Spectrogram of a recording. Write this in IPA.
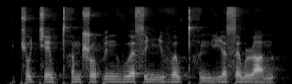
co˧˥ce˨˩˦wt̪ʰə˧˥m ʂo˧ɓɨ˧n vu˧˥ə̯ sɨ˨˩ɲɨ˨˩ və˧˥wt̪ʰə˨˩˨ŋ ji˧ə̯sə˧wɹa˨˩˨n

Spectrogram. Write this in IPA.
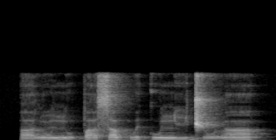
a˨lũ˧ɲu˦ pa˨sa˦kʷe˧ ku˦ɲiː˦ d͡ʒo˨lã˦

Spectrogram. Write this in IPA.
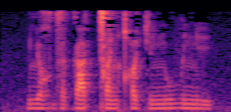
lʲuʁd͡zɐka ǀɐɲqʰucɨ ɲuvɨɲi

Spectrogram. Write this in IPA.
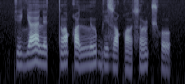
kiʎæ letːõqø lːɯbi zoqõ sõɭt͡ʃʰo

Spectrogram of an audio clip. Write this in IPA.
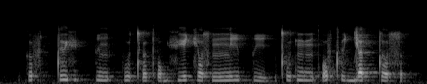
kɵftːɨfʲɐ pːimkːutʼɵkʼob fʲecos nːipːi | tʼutmumkʼoftʼɨ ɟɐtːos

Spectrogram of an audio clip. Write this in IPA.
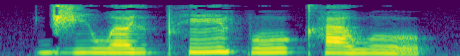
d͡ʒiwɐlʲ pʰẽ po kʰawo

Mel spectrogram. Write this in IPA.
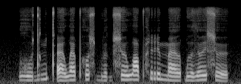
ɣuduŋ tʼæwæpʰos bøɡ sø wɑpʰry mæə̯ ɓɯðøɪ̯ sø

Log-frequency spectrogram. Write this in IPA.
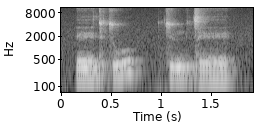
eːdyt͡suː | t͡syŋy d͡zeː

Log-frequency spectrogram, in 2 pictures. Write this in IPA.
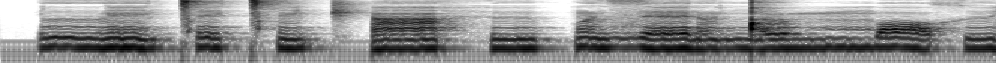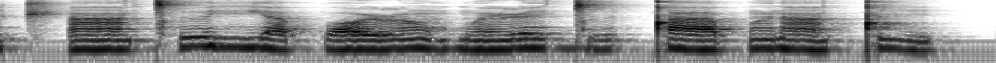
lːẽǀeǀʰẽ t͡ʃʼã hʉpə̃ zɛɾə̃ŋ͡ǃə˞ mːɔxʉ t͡ʃʼãǀʰʉvʲa pɔɭɔ̃ bə̃ɭeɡ͡ǀʉ ǃapə̃ ɾãǃi

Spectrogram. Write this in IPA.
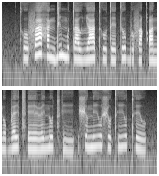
t̪ʰofa haŋdi mʊt̪au̯ʎa t̪ʰut̪et̪ʊ bʊfaqʼʊ n̪obɛi̯ t͡sʼei̯ ɭinut͡sʼi | ʃʊn̪iu̯ ʃut̪ʰiu̯ t̪ʰɪu̯

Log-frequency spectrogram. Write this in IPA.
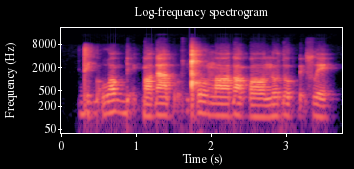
diɠɔ̰wɔ ɡ͡bḛk͡pɒ ɗa po̰ǃʼoː ŋɒːɗɒk͡pɔːno ɗok͡pḛsʷe

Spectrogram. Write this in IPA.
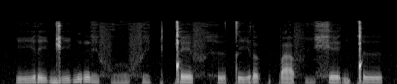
iɾiɡ iɡne̤f o̤fe̤k ǃefhɨ tiɾɵkpafi̤ xeɡǃɨ

